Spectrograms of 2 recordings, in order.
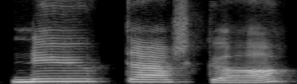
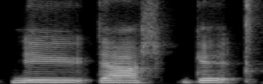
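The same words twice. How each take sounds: First: "nou dash gar" read slowly, British, ending gar; British nougat. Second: "nou dash gut" read slowly, American, ending gut; American nougat. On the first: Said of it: "British pronunciation". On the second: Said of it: "American pronunciation". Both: Shown as a demonstration.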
